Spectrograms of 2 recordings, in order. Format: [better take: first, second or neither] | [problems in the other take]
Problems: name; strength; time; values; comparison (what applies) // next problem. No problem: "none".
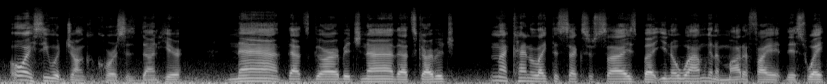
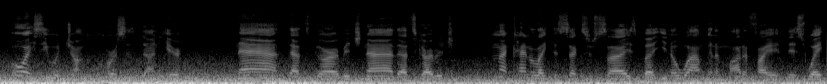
first | low rumble; loud; throughout; 2 dB below the speech; faint in the first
